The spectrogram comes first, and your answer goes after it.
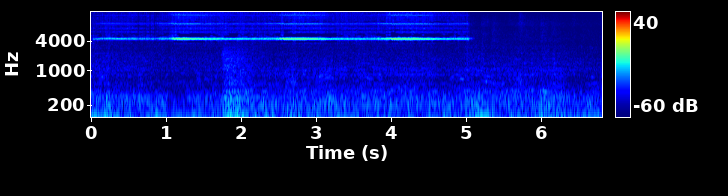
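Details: A bell cricket in autumn in Date, Hokkaido, Japan, just begun singing, gives a high, pure, ringing trill that holds steady for several seconds, then stops.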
